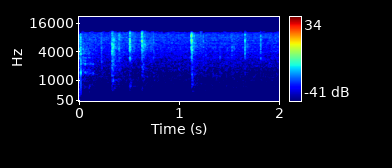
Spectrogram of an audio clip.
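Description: Faint keystrokes on a computer keyboard: a handful of scattered clicks, most in the first half.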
